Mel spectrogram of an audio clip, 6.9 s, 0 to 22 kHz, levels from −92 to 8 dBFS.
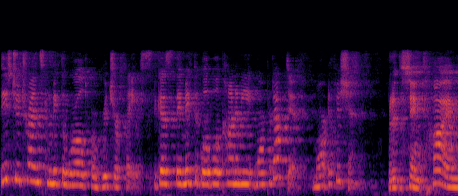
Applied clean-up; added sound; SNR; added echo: none; none; none; reverberation time 1.1 s.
